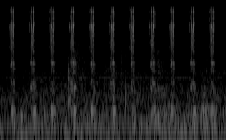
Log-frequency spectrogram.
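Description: Faint, evenly spaced ticking, about five ticks a second, from the ticking sound effect of an on-screen countdown timer.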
